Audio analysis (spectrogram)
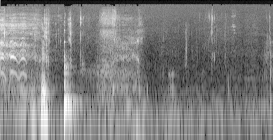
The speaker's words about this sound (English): Ice chewing's great for the pod.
